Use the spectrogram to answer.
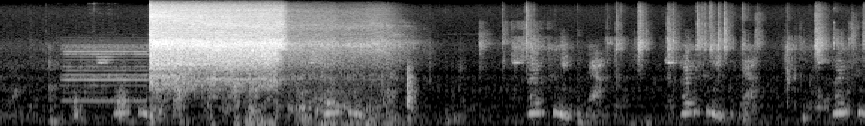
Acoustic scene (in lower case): bus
